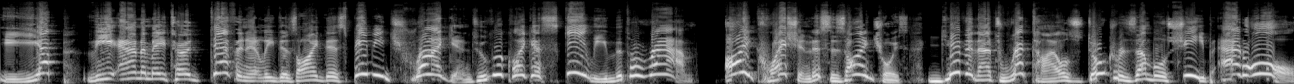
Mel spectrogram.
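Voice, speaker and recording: The speech, done in a put-on character voice, goes at a medium speed. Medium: comedy sketch. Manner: blunt, opinionated.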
